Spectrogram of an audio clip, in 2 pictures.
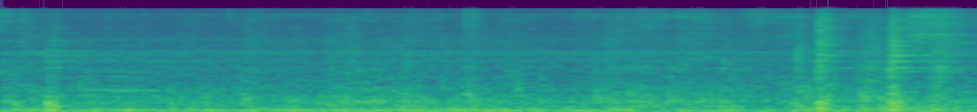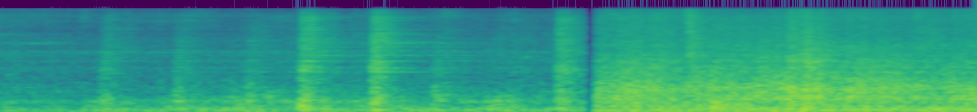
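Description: Moving passenger train's coach running along the track: a steady low rumble with wheels clicking over rail joints in pairs. About eight seconds in it changes abruptly to a louder, denser rushing rattle.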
